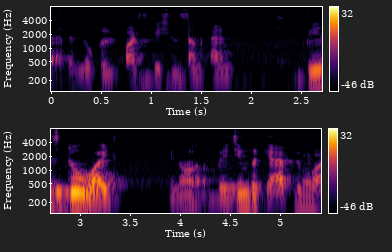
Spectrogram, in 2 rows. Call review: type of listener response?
listening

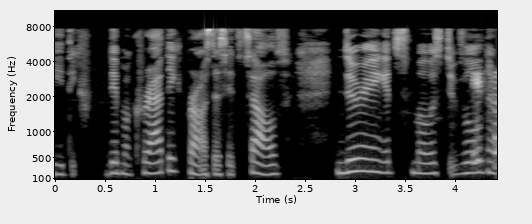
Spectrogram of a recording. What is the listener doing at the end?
taking over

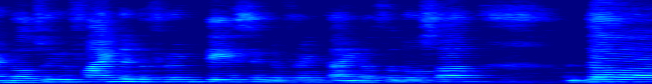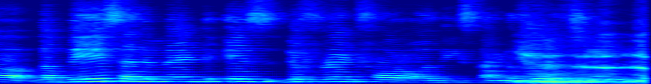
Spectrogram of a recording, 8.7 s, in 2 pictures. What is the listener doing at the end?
taking over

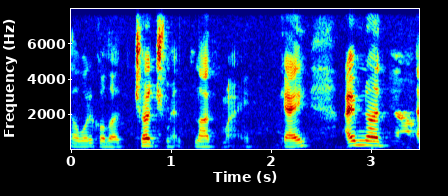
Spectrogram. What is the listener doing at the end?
listening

